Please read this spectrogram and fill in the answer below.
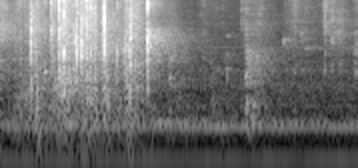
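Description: Crunchy kettle-cooked potato chips being chewed loudly, with a run of sharp crunches in the first second that thin out afterwards. The chip bag crinkles as it is handled.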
